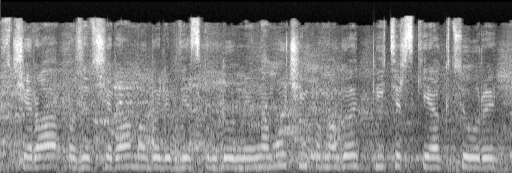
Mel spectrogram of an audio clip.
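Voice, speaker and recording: Loud background noise fills the recording. A woman speaks at a fairly slow pace. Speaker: festival organizer. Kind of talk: interview. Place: home room. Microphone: handheld.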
